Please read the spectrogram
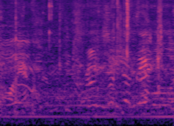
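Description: Indistinct chatter of spectators' and players' voices overlapping, with no clear words, over a steady low hum.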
